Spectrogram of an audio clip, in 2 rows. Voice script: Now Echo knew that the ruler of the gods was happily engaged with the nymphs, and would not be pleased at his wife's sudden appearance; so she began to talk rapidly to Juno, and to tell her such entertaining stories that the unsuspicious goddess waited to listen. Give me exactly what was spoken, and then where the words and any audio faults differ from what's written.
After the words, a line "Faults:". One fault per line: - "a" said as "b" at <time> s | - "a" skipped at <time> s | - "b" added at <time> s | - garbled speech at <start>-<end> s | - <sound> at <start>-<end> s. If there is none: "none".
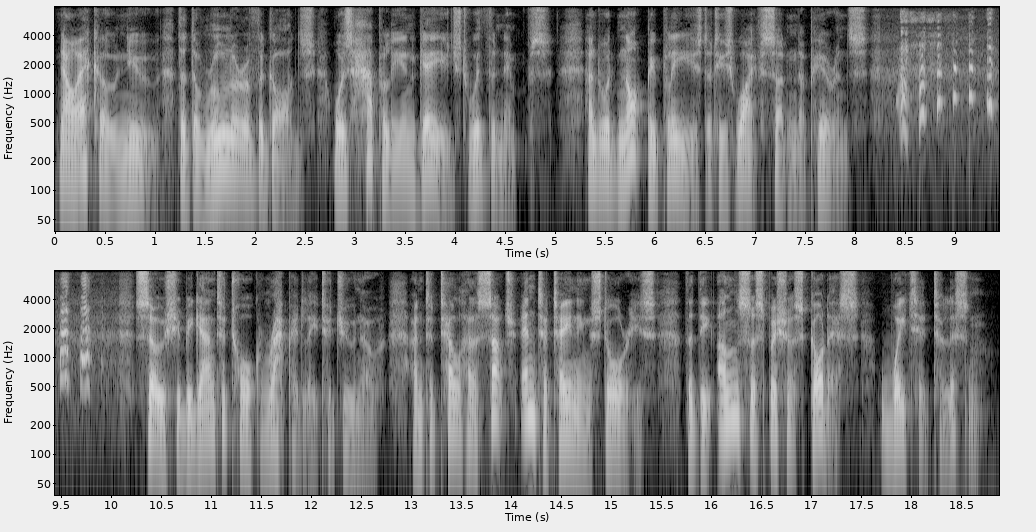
Now Echo knew that the ruler of the gods was happily engaged with the nymphs, and would not be pleased at his wife's sudden appearance; so she began to talk rapidly to Juno, and to tell her such entertaining stories that the unsuspicious goddess waited to listen.
Faults:
- laugh at 8.4-10.0 s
